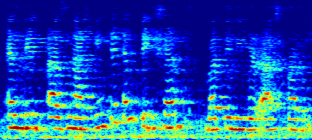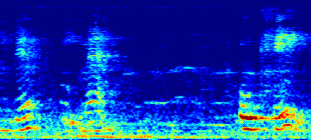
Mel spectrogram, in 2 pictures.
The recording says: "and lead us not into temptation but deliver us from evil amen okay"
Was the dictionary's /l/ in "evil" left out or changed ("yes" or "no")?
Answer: yes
